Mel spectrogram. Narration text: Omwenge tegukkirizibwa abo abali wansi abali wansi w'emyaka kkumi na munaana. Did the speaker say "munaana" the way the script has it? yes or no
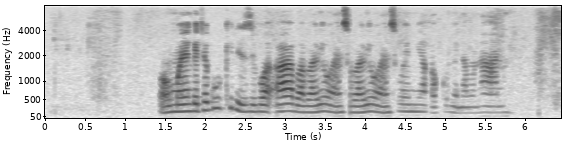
yes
